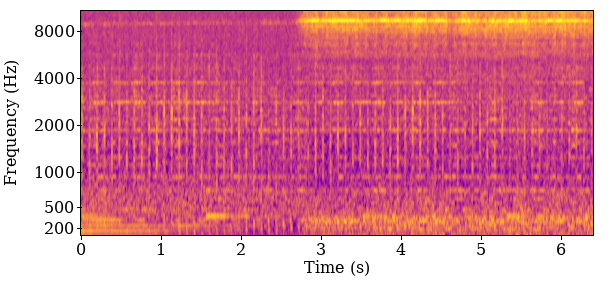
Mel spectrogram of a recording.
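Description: Helicopter running on the ground, its rotor beating rapidly, with a high turbine whine joining in about halfway through; music plays underneath.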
